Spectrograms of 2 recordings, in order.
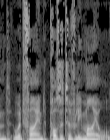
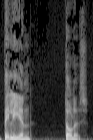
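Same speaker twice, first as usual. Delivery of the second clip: ordinary talk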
